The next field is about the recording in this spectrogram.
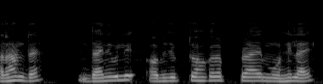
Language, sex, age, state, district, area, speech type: Assamese, male, 18-30, Assam, Lakhimpur, rural, spontaneous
